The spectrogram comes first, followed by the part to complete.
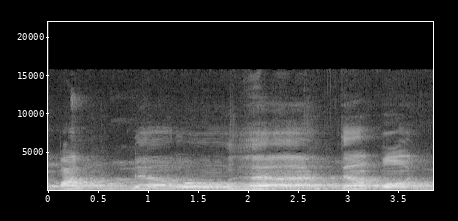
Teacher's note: menyamarkan kasrah tanwin dengan Q bunyi dengungnya harus tebal qar taq huruf q sukun jangan ragu-ragu kita tampakkan bunyi yang memantul atau sifat Qalqalah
